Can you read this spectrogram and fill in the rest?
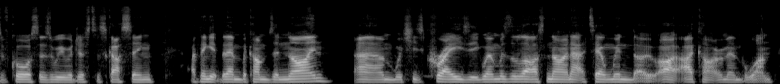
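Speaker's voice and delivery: normal talking voice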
